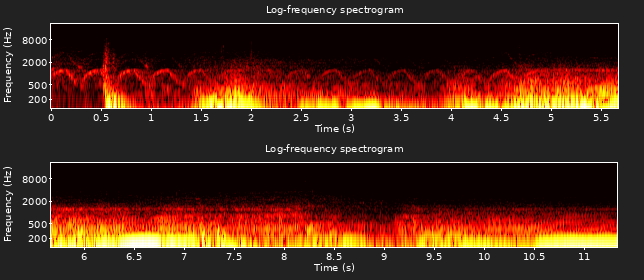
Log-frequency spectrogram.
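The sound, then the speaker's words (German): A car accelerating hard with the pedal pressed down while chasing another car on an open road: the engine's rising roar swells steadily, with a loud wailing siren heard over it. “Ich drückte kräftig aufs Pedal.”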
